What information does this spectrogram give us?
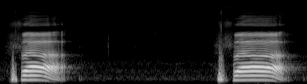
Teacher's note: ثا کا مخرج زبان کی نوک اور ثنایا علیہ کا کنارہ، زبان کی نوک اور ثنایا علیہ کا کنارہ۔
